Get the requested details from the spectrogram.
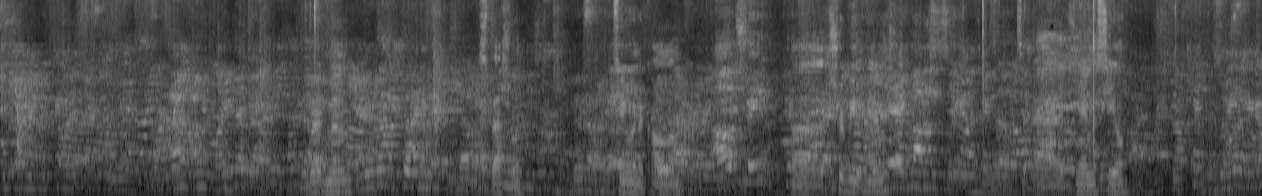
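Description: A young man talks calmly and steadily nearby.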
